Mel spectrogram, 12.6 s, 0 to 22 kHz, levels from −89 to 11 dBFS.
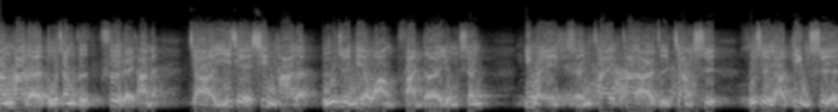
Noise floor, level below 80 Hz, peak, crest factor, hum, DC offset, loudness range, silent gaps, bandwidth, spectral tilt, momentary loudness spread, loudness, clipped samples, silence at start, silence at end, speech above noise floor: -42 dBFS; -60 dBFS; -10 dBFS; 10 dB; none; under 0.1%; 2 LU; none; 13 kHz; -1.5 dB/octave; 7 LU; -20 LUFS; under 0.1%; 0 s; 0 s; 21 dB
